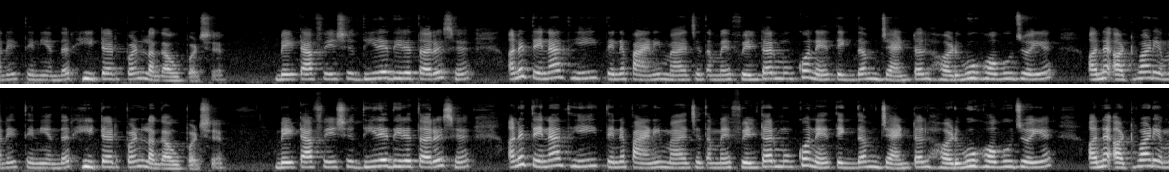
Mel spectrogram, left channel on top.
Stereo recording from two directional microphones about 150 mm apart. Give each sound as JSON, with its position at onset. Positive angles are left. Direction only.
{"t": 0.0, "sound": "a woman's voice", "side_deg": -40}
